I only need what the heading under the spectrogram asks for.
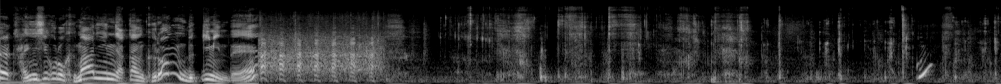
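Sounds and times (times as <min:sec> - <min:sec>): person chewing food: 0:04.2 - 0:10.0.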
